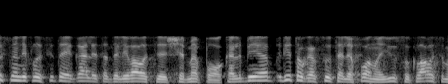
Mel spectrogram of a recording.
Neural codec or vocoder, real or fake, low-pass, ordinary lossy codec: none; real; 3.6 kHz; AAC, 24 kbps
